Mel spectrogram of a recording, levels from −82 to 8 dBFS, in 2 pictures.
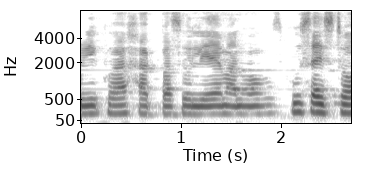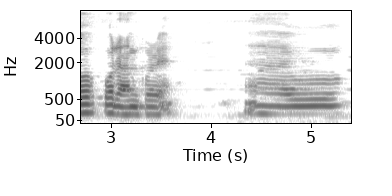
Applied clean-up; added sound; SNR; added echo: classical method WPE with log-MMSE.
